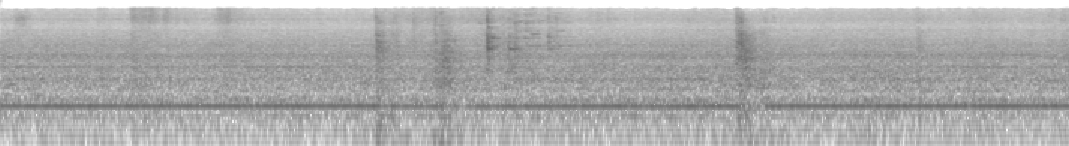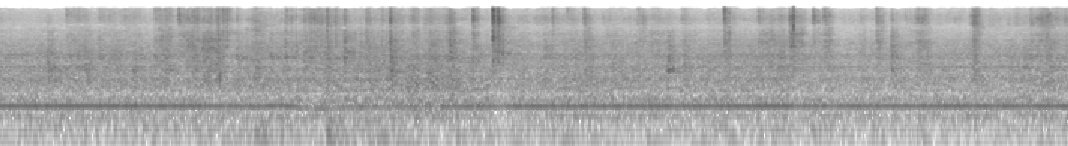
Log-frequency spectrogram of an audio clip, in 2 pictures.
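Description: Bins and trash clatter and bang as they are tipped into a garbage truck.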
